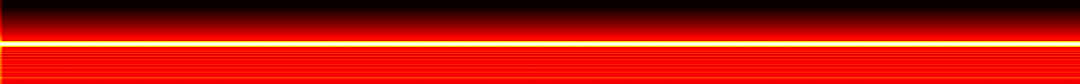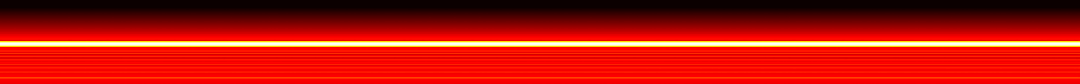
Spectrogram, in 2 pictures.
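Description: A steady, high test tone sounds without a break.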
